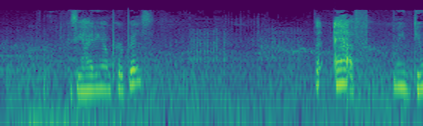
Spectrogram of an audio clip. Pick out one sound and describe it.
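A young woman speaks with animation into a nearby microphone.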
